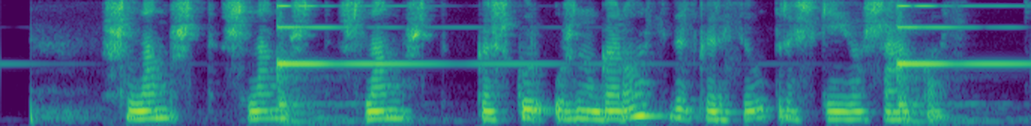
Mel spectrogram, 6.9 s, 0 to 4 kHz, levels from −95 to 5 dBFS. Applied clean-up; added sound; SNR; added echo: none; Keyboard (musical); 5 dB; none.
